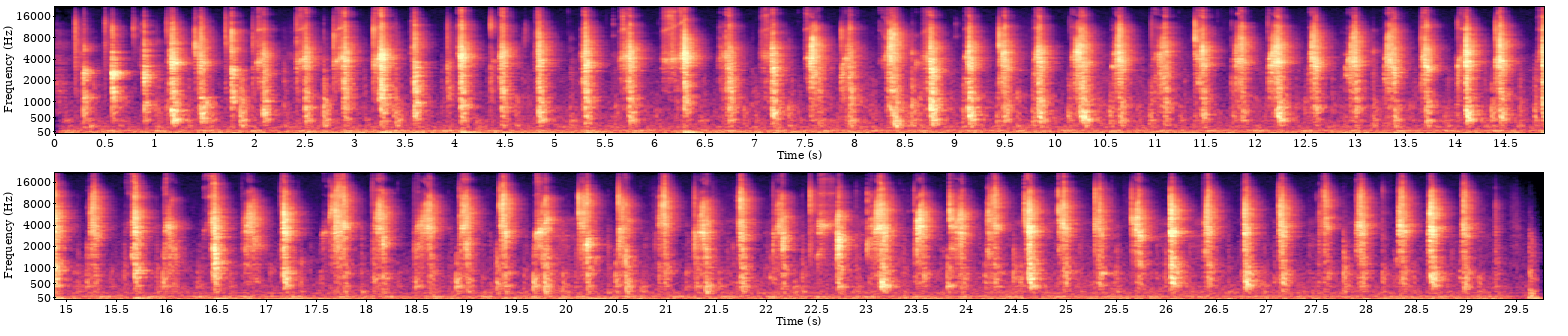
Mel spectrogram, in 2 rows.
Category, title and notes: Sound effects > Human sounds and actions
Alien - Cheer 12 (Mouth sounds)
Rode, FR-AV2, individual, applause, Tascam, solo-crowd, weird, XY, experimental, person, indoor, single, alternate, NT5, Alien, original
